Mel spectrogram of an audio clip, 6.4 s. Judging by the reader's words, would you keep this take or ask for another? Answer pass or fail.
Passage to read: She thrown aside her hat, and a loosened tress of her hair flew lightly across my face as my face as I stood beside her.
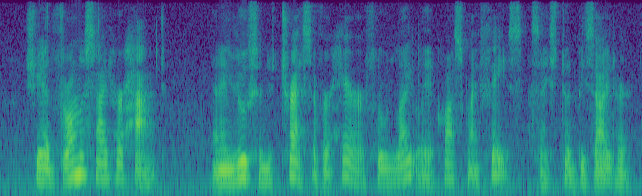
fail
